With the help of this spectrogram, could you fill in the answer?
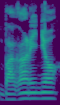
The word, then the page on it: bagañ rizo: Apatani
